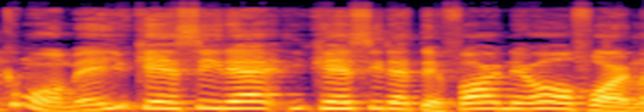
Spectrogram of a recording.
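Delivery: put-on high, pleading little boy voice; pleading kid. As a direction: beg the lady to see it like a kid. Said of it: "he's really pleading his case".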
